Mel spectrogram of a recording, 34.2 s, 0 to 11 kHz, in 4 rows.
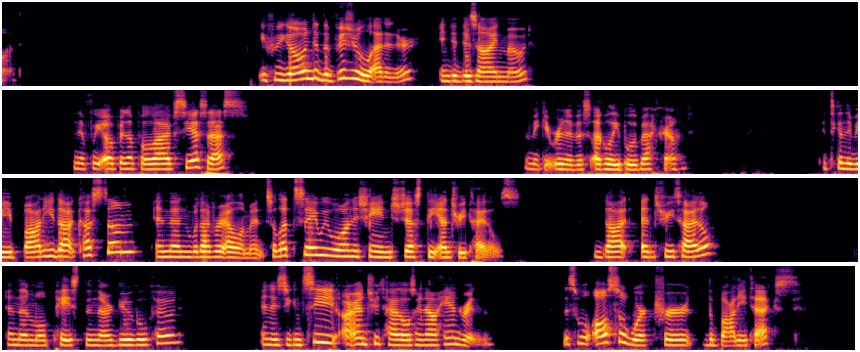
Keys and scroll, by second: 17.1-18.6 typing, 20.1 typing, 23.2-26.0 typing, 27.1 typing, 28.2 typing, 33.0-34.2 typing.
